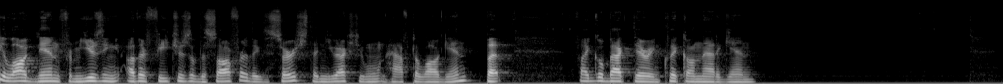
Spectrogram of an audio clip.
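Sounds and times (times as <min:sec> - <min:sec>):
low electrical hum: 0:00.0 - 0:10.0
faint computer mouse clicks: 0:09.2 - 0:09.8.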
